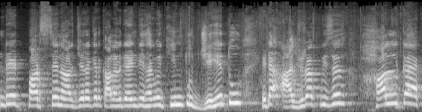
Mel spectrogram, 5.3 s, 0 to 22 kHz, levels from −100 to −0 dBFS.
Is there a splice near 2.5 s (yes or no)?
no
